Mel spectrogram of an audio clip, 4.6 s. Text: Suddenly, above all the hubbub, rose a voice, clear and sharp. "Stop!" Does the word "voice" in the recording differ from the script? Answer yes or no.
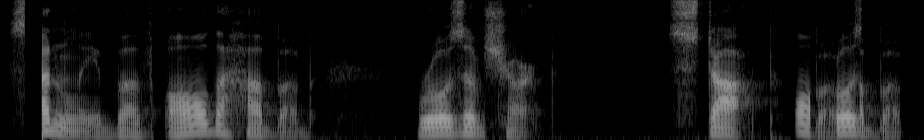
yes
